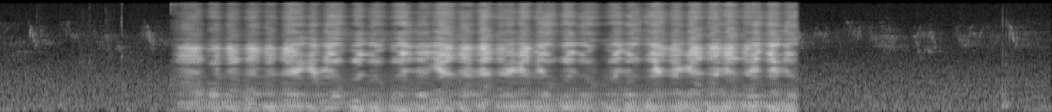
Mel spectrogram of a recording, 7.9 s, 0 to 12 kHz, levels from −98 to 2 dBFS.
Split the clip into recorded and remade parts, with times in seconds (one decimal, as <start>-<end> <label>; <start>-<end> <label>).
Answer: 0.0-1.3 recorded; 1.3-6.0 remade; 6.0-7.9 recorded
